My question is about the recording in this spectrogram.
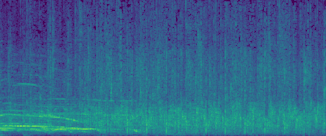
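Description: Studio audience applause for a game show contestant: dense, steady clapping that holds at an even level throughout, with a few whoops early on.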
